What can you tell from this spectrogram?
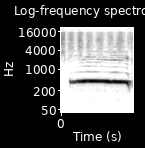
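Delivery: very high loud yee squeal; a sudden high whoop; high excited squeal. Real, not acted. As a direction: let out a happy squeal. Excited squeal before congratulations.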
